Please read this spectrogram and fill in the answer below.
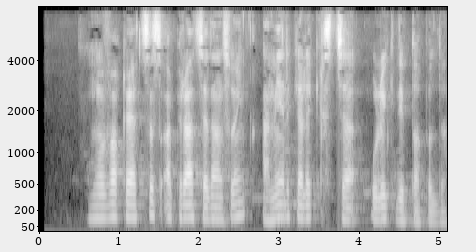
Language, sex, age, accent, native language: Uzbek, male, under 19, Qashqadaryo, Uzbek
